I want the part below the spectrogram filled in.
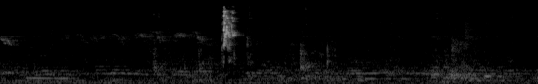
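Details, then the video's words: Nesting female purple lovebird gives one loud, harsh, shrill chirp midway, with a few faint softer chirps and low background hum. "Purple Lovebird Chirping Sounds - Female Lovebird Makes a Nest"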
